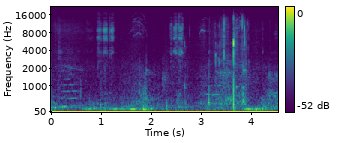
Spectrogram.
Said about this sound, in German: Ich male jetzt 9 Punkte. Könnt ihr das sehen? Ist das auch von hinten gut zu sehen?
